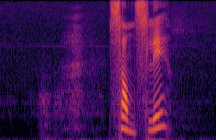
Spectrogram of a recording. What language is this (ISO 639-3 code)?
nor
